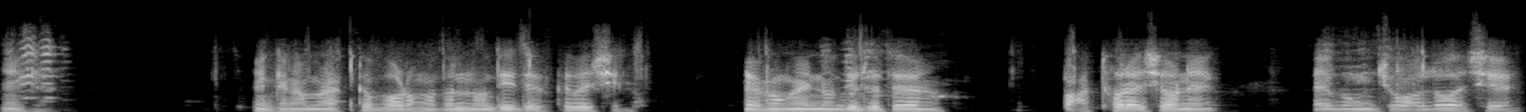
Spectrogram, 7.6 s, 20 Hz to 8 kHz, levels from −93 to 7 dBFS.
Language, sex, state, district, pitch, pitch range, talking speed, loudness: Bengali, male, West Bengal, Jalpaiguri, 130 Hz, 130-135 Hz, 135 wpm, -18 LUFS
